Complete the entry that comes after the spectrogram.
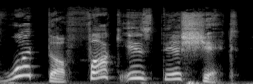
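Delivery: high, slow, appalled inner voice; disgusted disbelief. Retold or imitated. Guest facing peanut butter gravy, high appalled disbelief. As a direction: stare at the plate in high disbelief. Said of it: "I'm thinking to myself".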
